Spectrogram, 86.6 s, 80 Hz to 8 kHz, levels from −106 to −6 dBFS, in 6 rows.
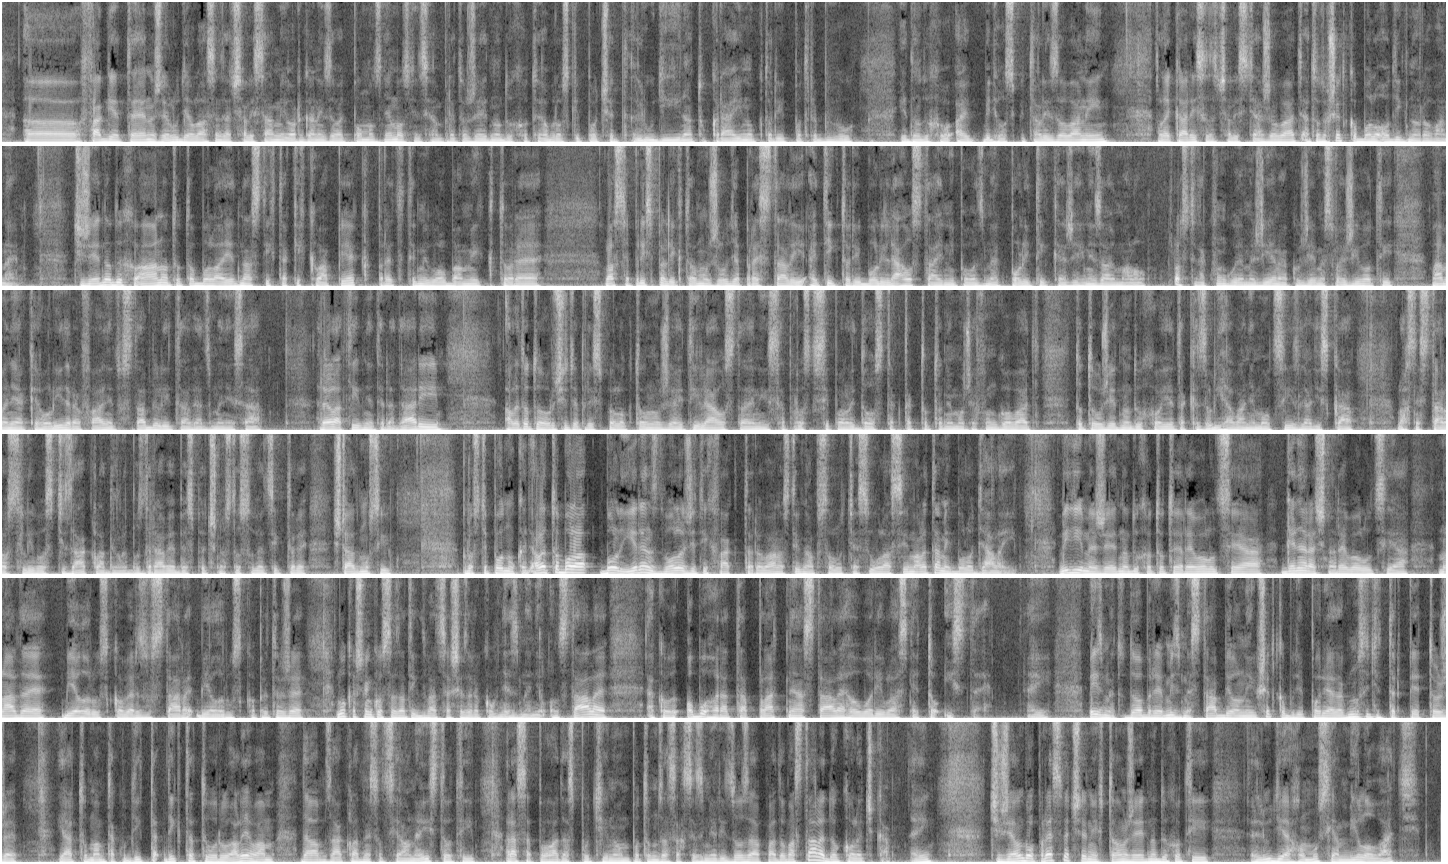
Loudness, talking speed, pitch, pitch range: -17 LUFS, 165 wpm, 110 Hz, 105-120 Hz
